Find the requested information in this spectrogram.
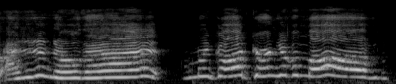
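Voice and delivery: high, slow, amazed cry of wonder; loud excited gasp. Acted. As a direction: squeal it out, eyes wide with amazement. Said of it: "He says that out loud, really loudly".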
